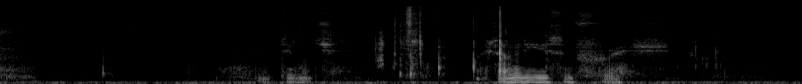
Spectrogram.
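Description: A plastic tub crinkles and clicks as it is handled.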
